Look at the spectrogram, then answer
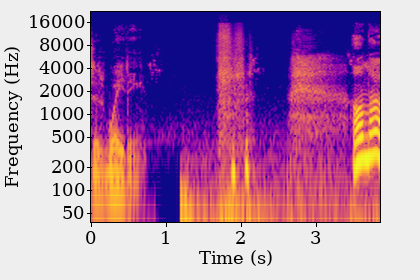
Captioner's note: soft chuckle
